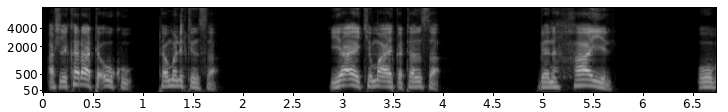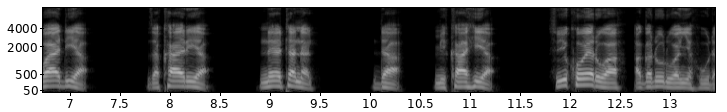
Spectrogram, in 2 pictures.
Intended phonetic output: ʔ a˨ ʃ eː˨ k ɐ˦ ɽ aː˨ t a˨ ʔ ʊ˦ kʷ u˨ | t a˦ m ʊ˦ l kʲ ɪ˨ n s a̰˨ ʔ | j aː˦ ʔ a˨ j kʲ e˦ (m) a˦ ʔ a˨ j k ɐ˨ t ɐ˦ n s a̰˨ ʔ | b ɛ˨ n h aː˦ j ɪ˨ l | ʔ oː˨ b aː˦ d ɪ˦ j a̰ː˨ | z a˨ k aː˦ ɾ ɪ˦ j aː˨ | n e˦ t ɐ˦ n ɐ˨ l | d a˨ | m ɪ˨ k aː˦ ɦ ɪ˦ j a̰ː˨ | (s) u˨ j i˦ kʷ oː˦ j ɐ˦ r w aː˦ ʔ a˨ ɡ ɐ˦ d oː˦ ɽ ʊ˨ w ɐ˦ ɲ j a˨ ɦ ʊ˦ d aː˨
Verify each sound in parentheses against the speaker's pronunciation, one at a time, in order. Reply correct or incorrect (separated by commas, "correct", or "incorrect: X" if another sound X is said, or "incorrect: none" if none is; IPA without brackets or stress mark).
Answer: correct, correct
